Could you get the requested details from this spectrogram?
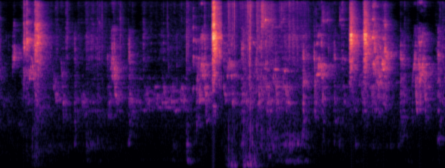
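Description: Budgerigars chatter in quick, scratchy chirps and warbles, with splashing water in the background.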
